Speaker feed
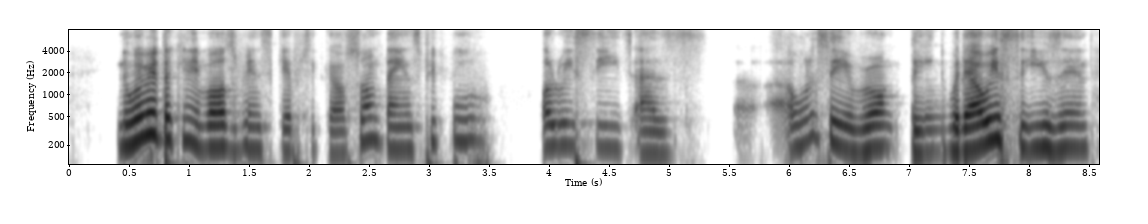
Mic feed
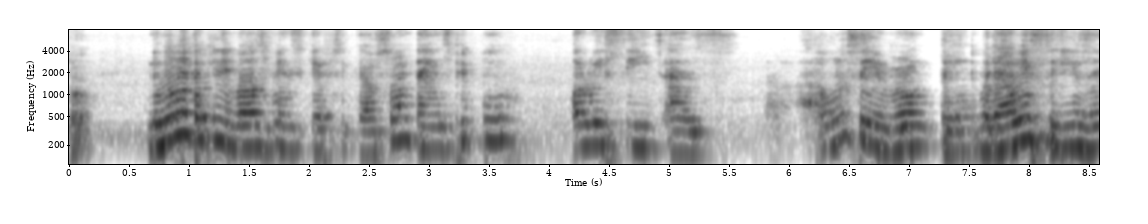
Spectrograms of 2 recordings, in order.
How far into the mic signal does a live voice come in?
none

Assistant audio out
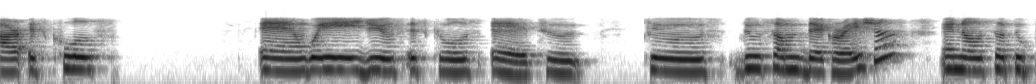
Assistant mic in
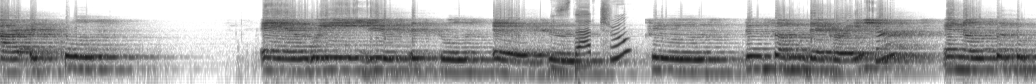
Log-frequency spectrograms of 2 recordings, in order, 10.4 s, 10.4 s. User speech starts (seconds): 5.5 s

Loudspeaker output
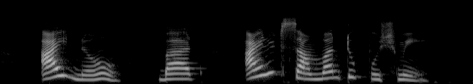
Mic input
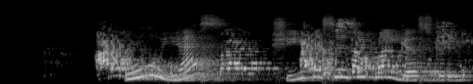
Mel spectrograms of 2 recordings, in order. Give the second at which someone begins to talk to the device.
1.2 s

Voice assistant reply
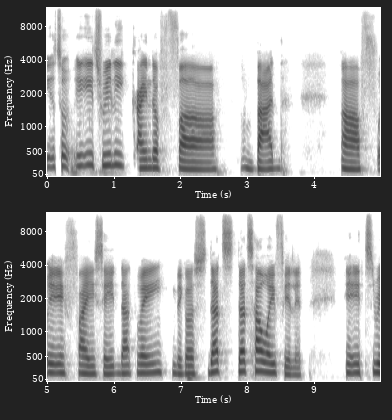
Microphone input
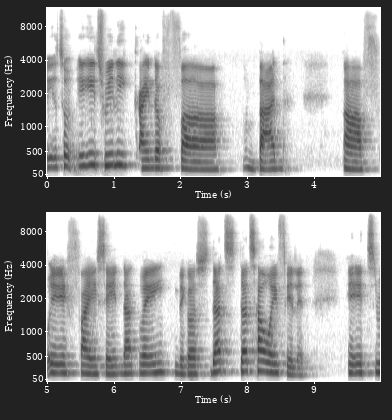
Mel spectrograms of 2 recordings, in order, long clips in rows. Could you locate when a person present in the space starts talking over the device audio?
none

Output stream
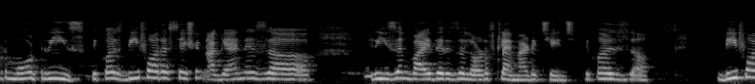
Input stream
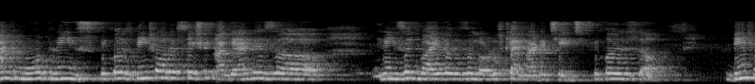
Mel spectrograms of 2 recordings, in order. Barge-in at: none

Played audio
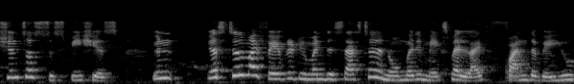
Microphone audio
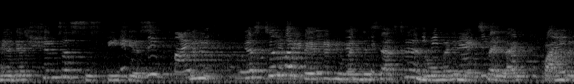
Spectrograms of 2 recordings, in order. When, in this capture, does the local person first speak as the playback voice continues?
1.2 s

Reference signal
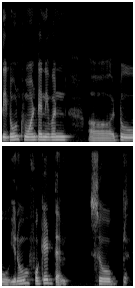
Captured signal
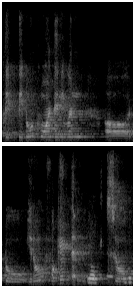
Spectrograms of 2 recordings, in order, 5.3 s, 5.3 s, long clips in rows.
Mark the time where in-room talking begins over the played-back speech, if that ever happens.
4.3 s

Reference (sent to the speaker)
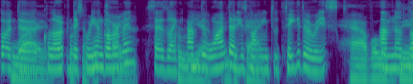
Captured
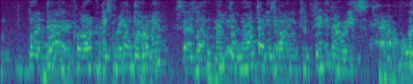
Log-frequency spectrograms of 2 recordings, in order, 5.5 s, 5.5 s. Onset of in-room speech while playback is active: none

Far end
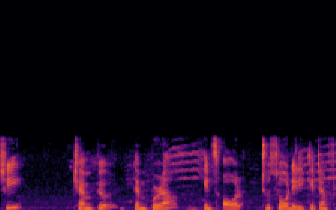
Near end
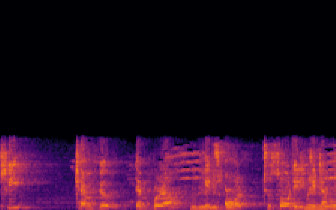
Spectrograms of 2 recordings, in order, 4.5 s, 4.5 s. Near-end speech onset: 2.5 s

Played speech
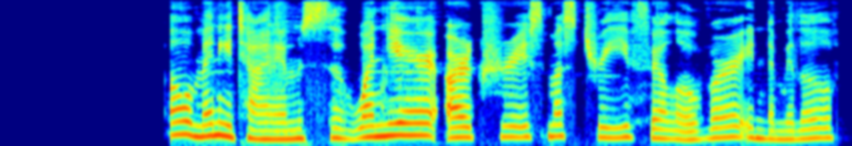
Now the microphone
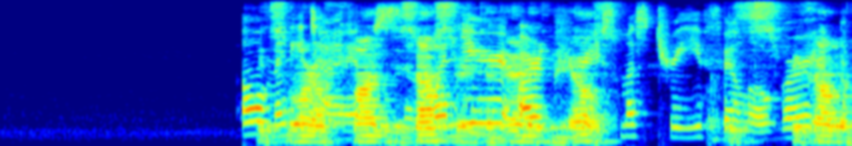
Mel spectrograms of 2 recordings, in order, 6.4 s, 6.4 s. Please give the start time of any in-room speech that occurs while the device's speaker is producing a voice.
1.9 s

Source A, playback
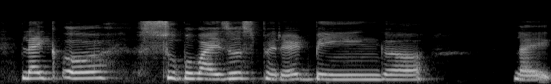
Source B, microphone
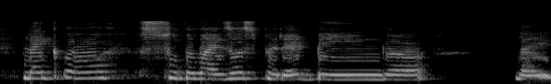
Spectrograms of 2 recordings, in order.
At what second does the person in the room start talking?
none

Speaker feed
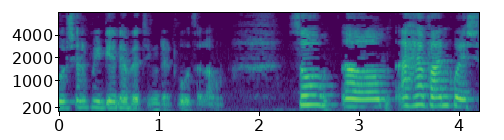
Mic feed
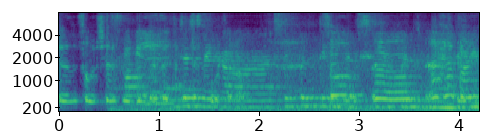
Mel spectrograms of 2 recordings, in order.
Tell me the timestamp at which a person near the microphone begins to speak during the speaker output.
0.6 s

